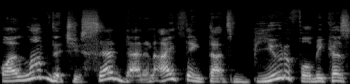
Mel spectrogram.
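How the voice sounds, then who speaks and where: A man talks at a fairly quick pace with a slight Canadian accent. His voice is somewhat breathy. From Canada. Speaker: high-performance coach. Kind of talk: interview.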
